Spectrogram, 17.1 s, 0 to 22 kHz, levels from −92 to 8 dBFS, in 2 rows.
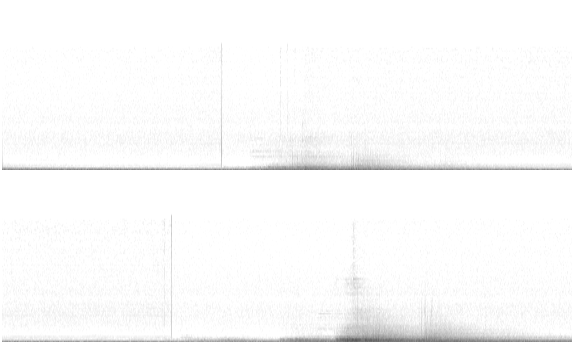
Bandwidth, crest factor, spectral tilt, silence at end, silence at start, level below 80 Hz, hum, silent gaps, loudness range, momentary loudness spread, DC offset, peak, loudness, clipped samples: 16.5 kHz; 22 dB; -9 dB/octave; 0 s; 0 s; -50 dBFS; none; none; 20 LU; 19 LU; under 0.1%; -22 dBFS; -44 LUFS; under 0.1%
